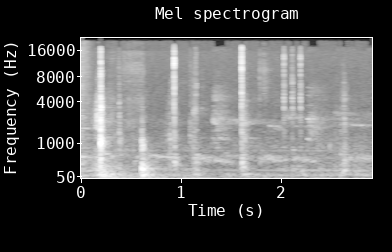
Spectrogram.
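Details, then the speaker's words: Barn-find BMW E24 635CSi with the main relay refitted: only scattered clicks and a faint whir on the key, no starter crank. An aftermarket alarm above the fuse box was suspected of immobilising the car and was removed. "it's trying to do something we could hear something working but no crank from the starter it was like the car was immobilized and the only thing that could be immobilizing it was this alarm which sat just above the fuse box"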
